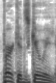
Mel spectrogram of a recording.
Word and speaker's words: Perkins Coie: Perkins Coie. I just did, that's why I didn't look up how it's pronounced.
